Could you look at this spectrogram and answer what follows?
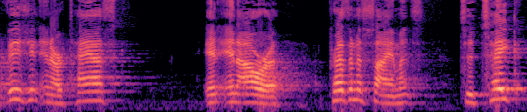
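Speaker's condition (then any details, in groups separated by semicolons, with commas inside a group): No condition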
